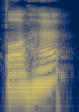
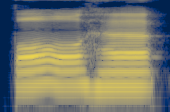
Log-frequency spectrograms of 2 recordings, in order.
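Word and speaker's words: طه: Par exemple, dans Surat Taha, on récite Taha, 2 temps, puis 2 temps.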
